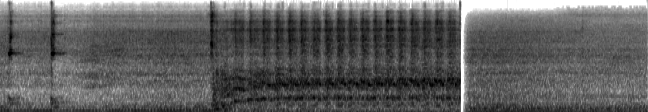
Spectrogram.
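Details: Engine on a very cold day, possibly flooded: a steady starter churn at about four beats a second with no catch. Crank-no-start; spark plugs were then found poorly gapped and re-gapped.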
